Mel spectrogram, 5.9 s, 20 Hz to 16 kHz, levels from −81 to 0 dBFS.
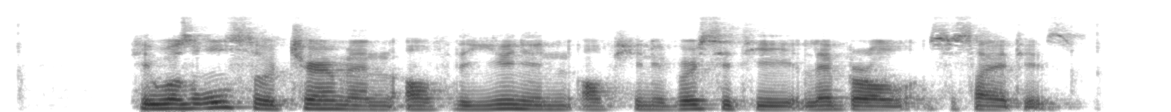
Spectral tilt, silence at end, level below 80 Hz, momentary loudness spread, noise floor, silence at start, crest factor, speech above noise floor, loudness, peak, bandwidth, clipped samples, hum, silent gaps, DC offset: -7.5 dB/octave; 0.5 s; -66 dBFS; 9 LU; -78 dBFS; 0.7 s; 18 dB; 55 dB; -24 LUFS; -8 dBFS; 9.2 kHz; under 0.1%; none; none; under 0.1%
